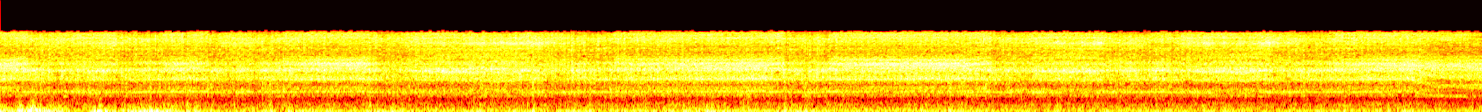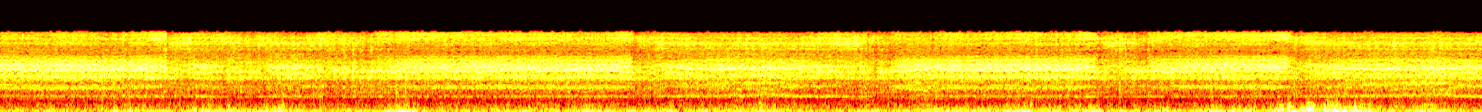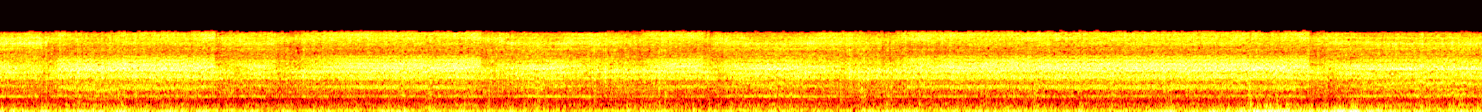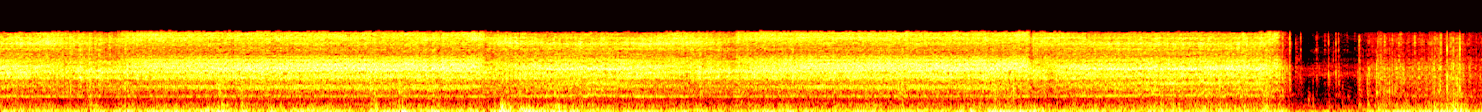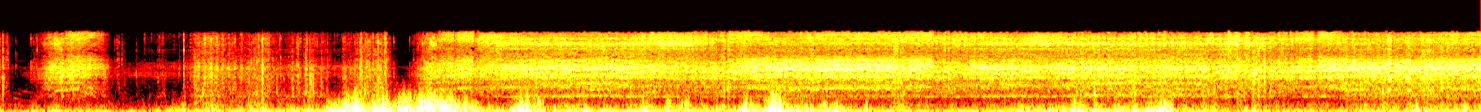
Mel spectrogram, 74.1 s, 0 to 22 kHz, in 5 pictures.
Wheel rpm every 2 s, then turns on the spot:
160, 160, 160, 160, 160, 160, 160, 120, 110, 110, 110, 110, 110, 110, 110, 110, 110, 110, 110, 120, 110, 110, 110, 110, 110, 120, 110, 110, 60, 20, 20, 40, 110, 110, 120, 110, 110.
56-58 60-62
